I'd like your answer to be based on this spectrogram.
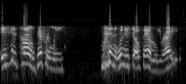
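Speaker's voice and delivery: choked-up voice, catching and breaking with emotion. Talking about a cousin being unsafe and how it hits family, choked up. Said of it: "I'm getting choked up".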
